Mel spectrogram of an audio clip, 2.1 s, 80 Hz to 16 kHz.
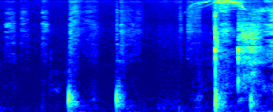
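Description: Pen strokes writing an equation on a board during a Hindi-language class 10 maths lesson, a few short scratchy bursts at uneven intervals, close and fairly quiet with no talk.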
